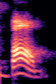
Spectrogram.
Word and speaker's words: bomb: didn't know this that when I say words like dumb climb Nam bomb do we don't say the beat so you don't say that there was a bomb booked in London we say there was a bomb and you stop there there is a be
